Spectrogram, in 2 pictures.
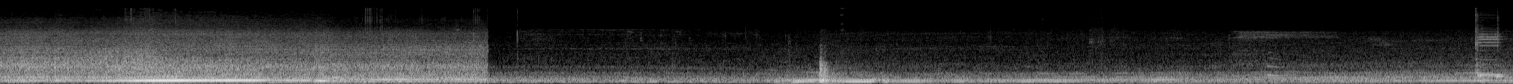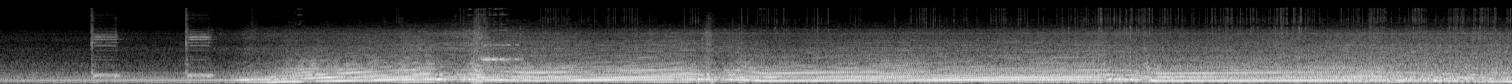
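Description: Honda Civic Si's 2.4-litre four-cylinder heard from inside the cabin: running steadily, dropping suddenly quieter about five seconds in, then about eighteen seconds in pulling at full throttle, the revs climbing and dipping briefly at each upshift.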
